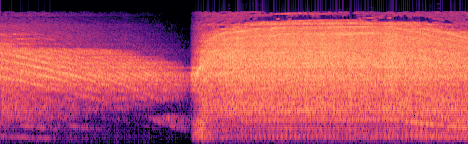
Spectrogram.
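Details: Electric drill that would not run, after fitting carbon brushes: motor spins up to high steady even whine, holds speed cleanly into wood, no catching or crackle; repaired, running normally.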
